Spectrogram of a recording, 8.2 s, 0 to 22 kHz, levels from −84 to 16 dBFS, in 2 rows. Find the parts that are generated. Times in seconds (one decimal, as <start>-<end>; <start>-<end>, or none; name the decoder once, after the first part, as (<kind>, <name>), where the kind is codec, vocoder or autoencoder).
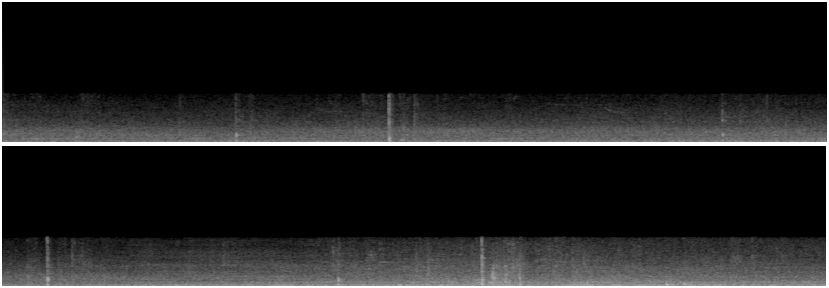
4.7-5.7 (codec, SNAC)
